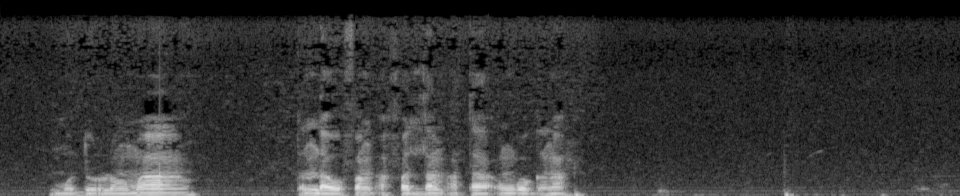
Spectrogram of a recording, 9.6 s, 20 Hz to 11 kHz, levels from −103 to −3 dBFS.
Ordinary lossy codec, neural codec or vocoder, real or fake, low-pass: AAC, 64 kbps; none; real; 9.9 kHz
